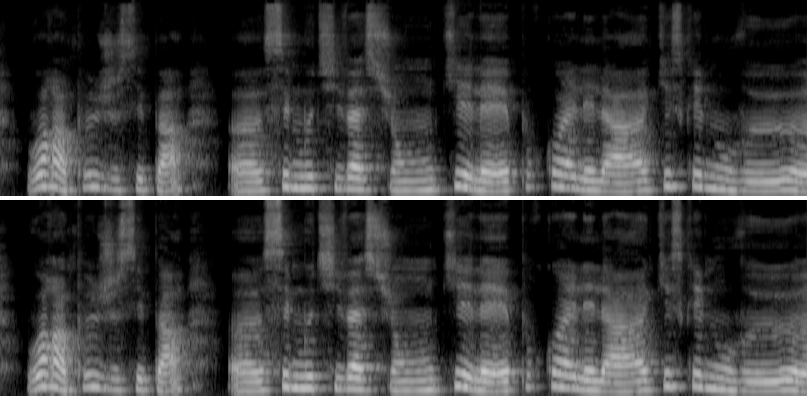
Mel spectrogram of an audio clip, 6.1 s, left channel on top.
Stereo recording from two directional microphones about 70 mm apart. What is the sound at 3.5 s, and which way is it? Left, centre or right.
Speech, right.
